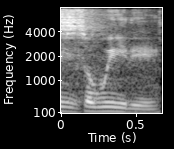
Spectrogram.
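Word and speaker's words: Saweetie: Yeah, listen, you know me, you could call me whatever, but I'm still with Swahidi, whatever how you say it name. Sweetie.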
